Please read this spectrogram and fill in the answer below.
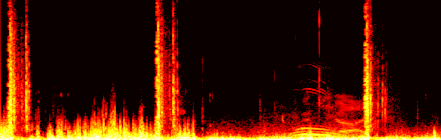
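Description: Three shotgun shots from a semi-automatic shotgun at flying geese: one right at the start, one about a second and a half in, and one near the end. A short honk sounds just before the last shot, over steady wind rumble on the microphone.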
